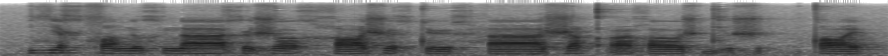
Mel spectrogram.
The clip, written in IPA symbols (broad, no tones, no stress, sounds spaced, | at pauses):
zʲ ɑ x sˤ e n o x n aː x ə˞ ʃ ɔː x χ ɑ ʃ œ x t øː x h aː ʃ e qʼ ø χ ɔː ʃ dʲ o ʃ | tˤ ɛ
